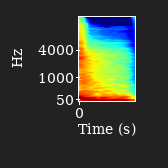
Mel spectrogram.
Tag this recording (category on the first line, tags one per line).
Instrument samples > Percussion
cylindrical
tom
Japan
bass
taiko
drums
unsnared
floor-1
percussion
tom-tom
wadaiko
drum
